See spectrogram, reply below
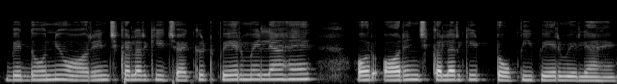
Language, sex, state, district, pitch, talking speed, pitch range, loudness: Marwari, female, Rajasthan, Nagaur, 210 Hz, 175 wpm, 200-220 Hz, -21 LUFS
